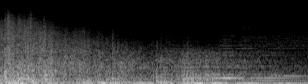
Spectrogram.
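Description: Thunder from a lightning strike rolls out as a deep, loud, continuous rumble that surges and swells for several seconds with no voices.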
